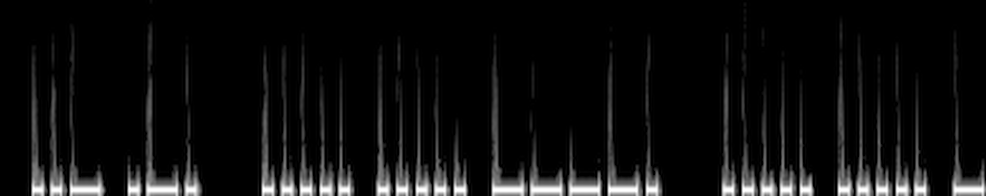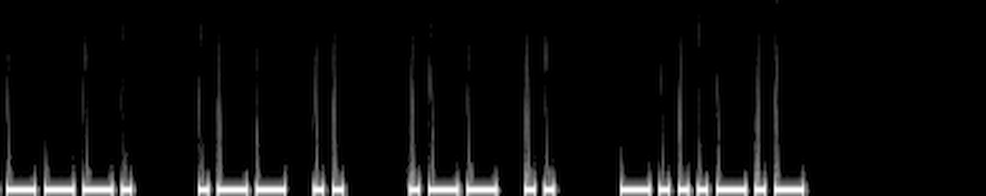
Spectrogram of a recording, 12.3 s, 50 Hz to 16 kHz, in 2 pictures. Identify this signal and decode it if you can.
Morse code, heard as a keyed tone, about 20 wpm, 650 Hz. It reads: UR 559 559 WI WI <BK>
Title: POTA QSO Practice - 20wpm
